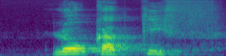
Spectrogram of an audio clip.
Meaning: locative case
- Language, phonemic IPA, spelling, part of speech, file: Dutch, /lokatif/, locatief, noun, Nl-locatief.ogg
